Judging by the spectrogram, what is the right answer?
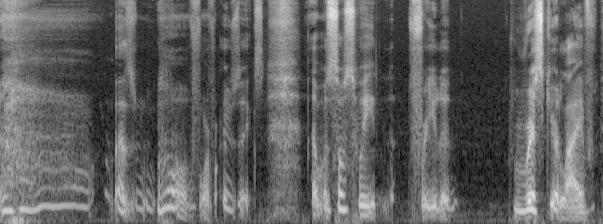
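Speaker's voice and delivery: high, soft, near-tearful voice; choked-up reaction. Retold or imitated. A viewer moved to tears by 456's kindness, choked up. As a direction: voice breaking with emotion.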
